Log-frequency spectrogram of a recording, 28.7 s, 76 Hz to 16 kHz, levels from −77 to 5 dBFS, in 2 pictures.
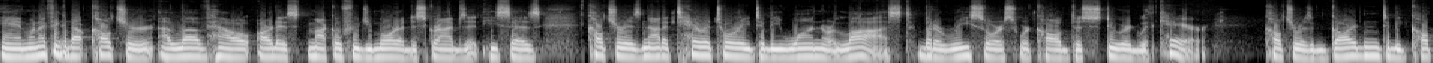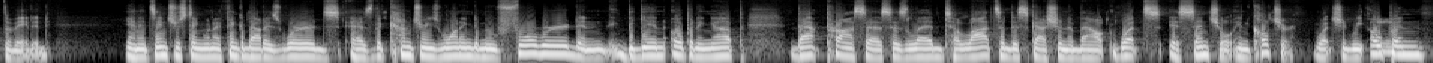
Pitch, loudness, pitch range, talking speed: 135 Hz, -9 LUFS, 125-145 Hz, 165 wpm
